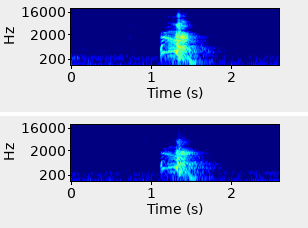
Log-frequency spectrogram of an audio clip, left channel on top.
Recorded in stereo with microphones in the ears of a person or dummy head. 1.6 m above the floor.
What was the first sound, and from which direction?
A sneeze, 75° left (ahead or behind).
